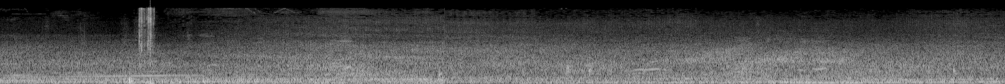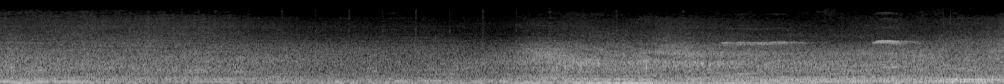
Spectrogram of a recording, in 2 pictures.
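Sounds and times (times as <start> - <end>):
highway traffic: 0.0 - 20.0.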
